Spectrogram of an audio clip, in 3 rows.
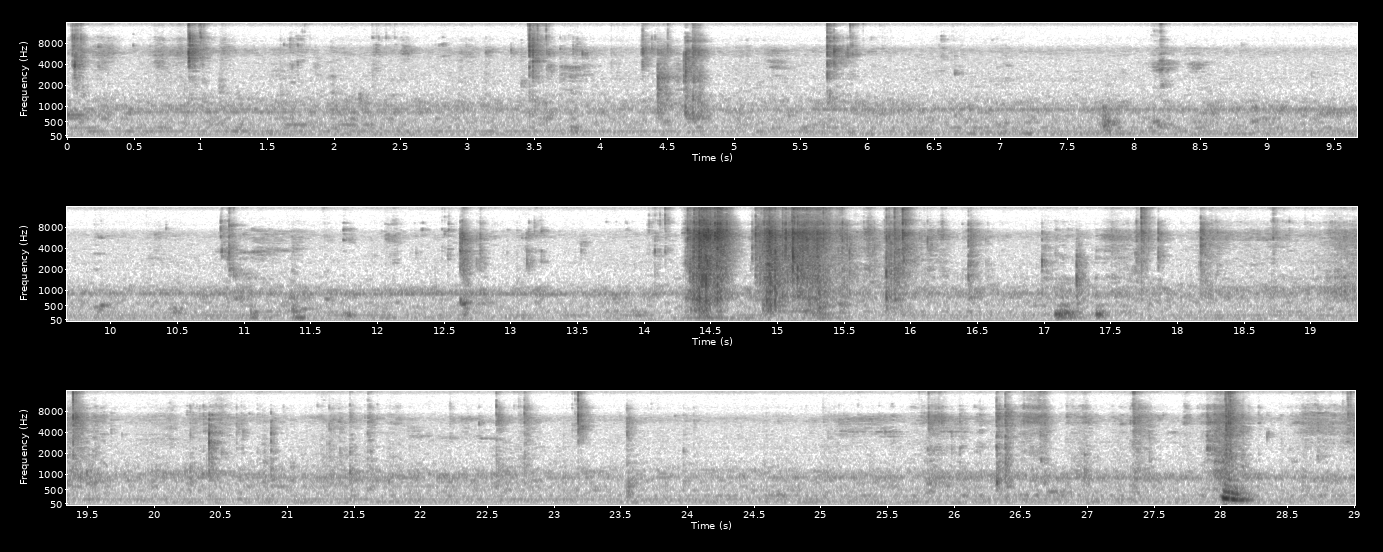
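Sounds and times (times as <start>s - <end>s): crackling rustle: 14.1s - 23.3s.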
